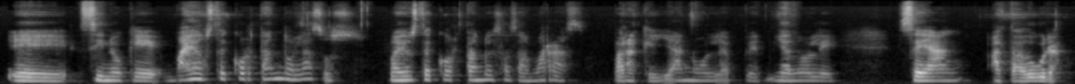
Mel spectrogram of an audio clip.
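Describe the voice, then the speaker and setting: A woman's voice: fairly low pitch, fairly even intonation, unhurried, warm tone. A woman deaconess preaching a sermon to a women's service in an earnest, conversational way.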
